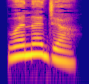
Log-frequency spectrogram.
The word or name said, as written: ವನಜ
